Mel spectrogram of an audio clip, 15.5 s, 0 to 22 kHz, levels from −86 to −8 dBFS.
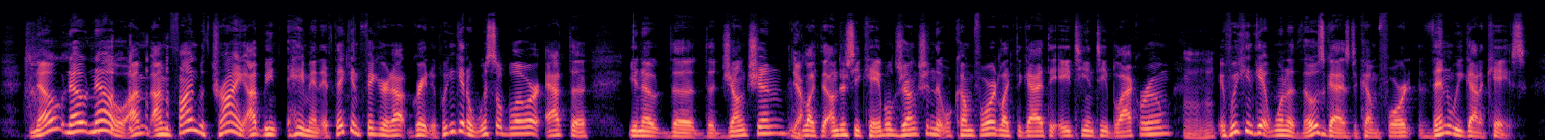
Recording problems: none

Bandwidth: 15 kHz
